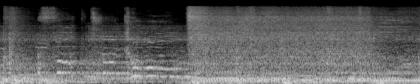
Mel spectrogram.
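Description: Live rock band playing: a singer over electric guitars, keyboard and drums. About halfway through, the cymbals crash and keep washing over the rest of the music.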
